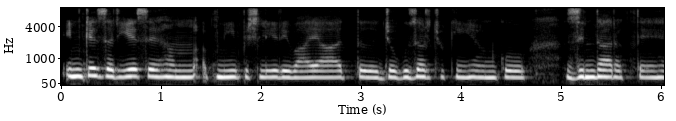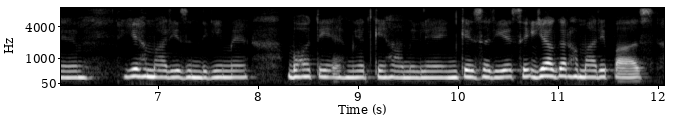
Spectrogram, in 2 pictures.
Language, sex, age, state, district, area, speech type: Urdu, female, 30-45, Uttar Pradesh, Lucknow, urban, spontaneous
